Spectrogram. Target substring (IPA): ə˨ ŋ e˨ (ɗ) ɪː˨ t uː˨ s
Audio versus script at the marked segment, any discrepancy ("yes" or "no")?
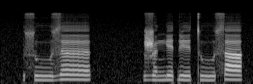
no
